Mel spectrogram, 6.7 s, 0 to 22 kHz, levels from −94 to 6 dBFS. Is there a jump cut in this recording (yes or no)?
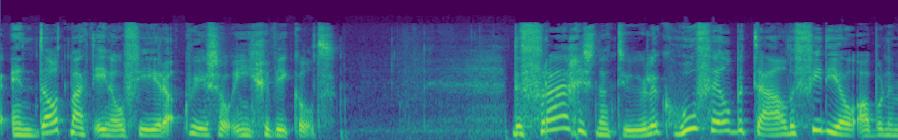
yes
